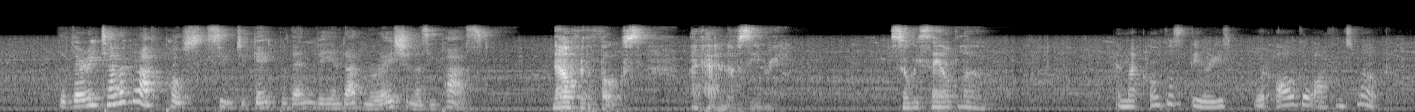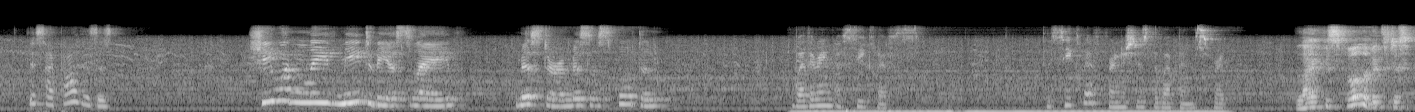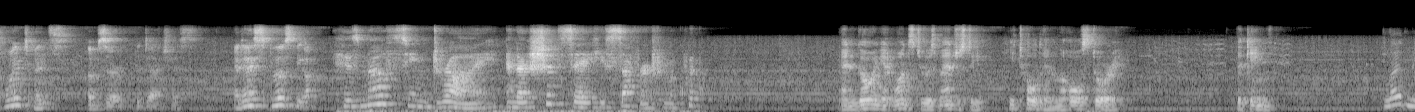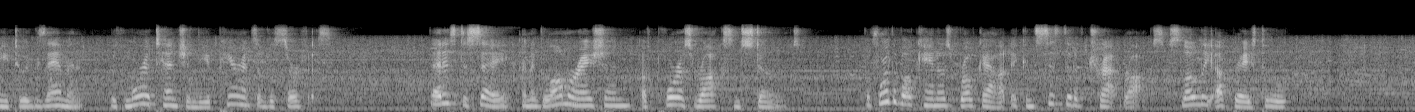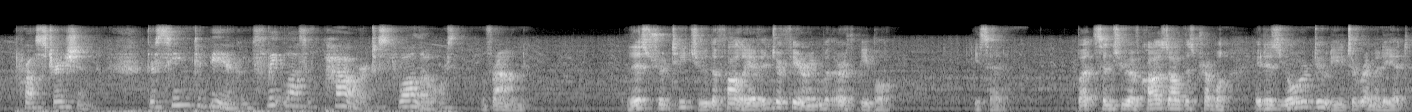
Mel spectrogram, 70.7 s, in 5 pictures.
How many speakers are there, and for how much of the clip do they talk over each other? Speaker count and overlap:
eight, no overlap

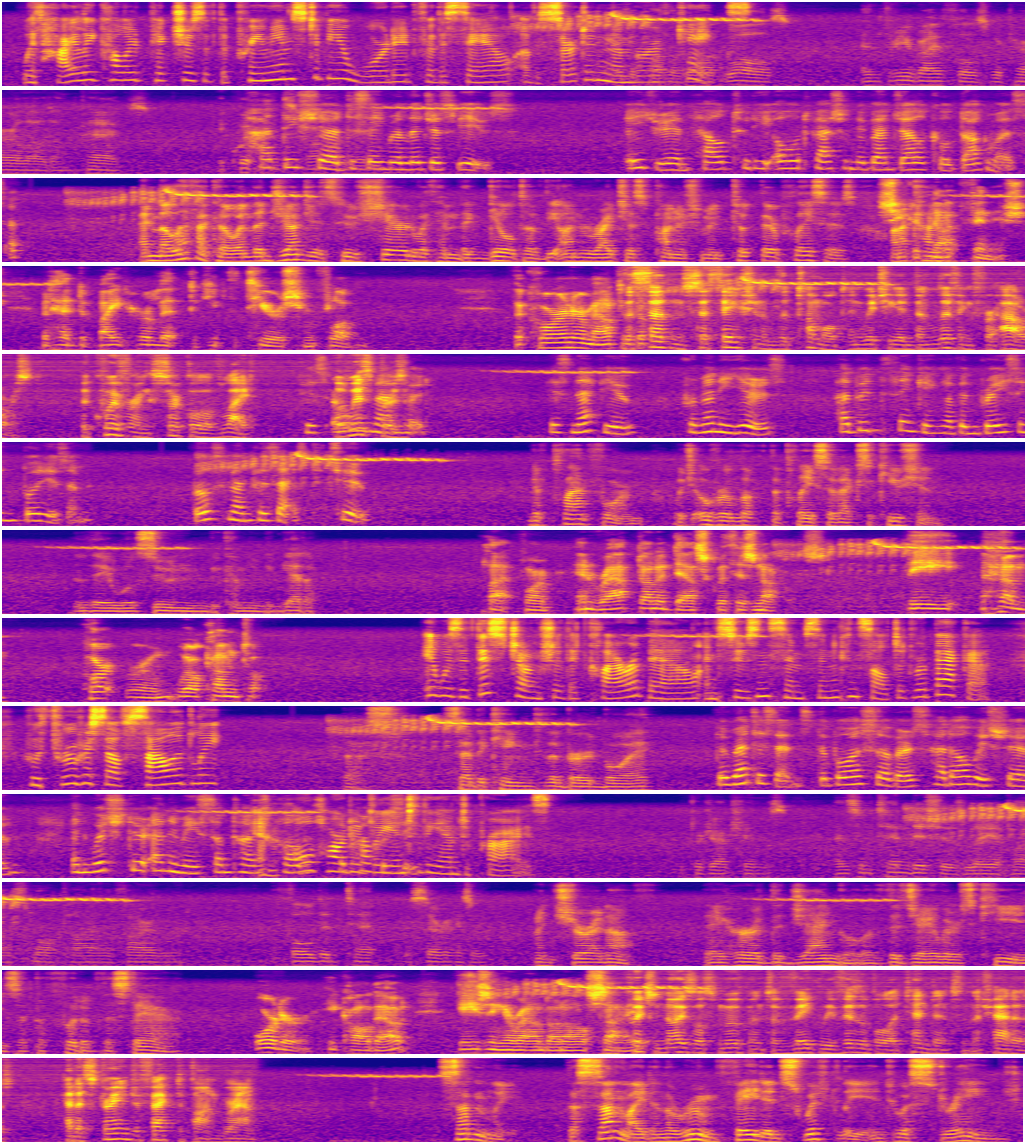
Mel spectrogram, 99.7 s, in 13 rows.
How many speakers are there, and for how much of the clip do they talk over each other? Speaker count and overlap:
six, about 6%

